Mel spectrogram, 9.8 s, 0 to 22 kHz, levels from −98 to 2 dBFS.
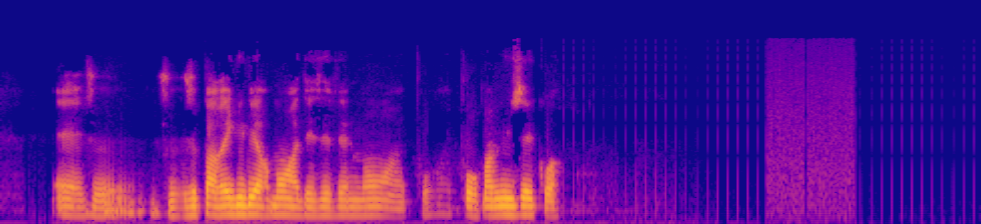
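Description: From about 5.53 s right through to the end of the speech, there's Wi-Fi interference: a steady little ticking, close to ten clicks a second, sitting well under the voice at roughly 35 dB down. That rate matches a Wi-Fi beacon going out every 102.4 ms. A radio close to the audio circuit is throwing off those bursts, and the circuit rectifies them into audible pulses, which is why it sounds like a faint, regular clock.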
